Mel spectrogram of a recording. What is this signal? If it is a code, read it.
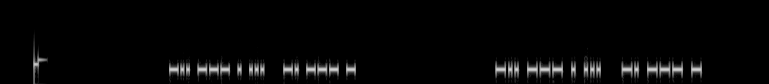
Morse code, heard as a keyed tone, about 34 wpm, 700 Hz. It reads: DOES NOT DOES NOT
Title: Speed-Racing - Sets of 2 Words 28wpm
